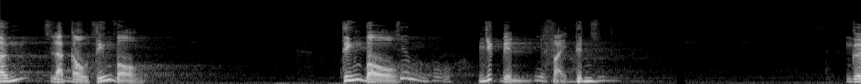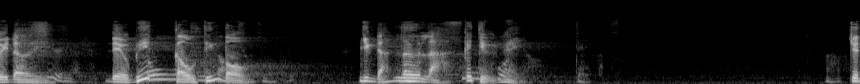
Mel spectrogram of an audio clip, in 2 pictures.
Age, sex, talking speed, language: 30-49, male, 90 wpm, Vietnamese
